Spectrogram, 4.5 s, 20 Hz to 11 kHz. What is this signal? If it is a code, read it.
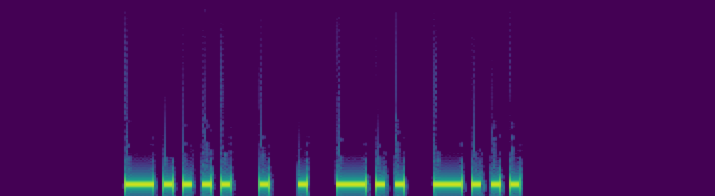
Morse code, heard as a keyed tone, about 20 wpm, 700 Hz. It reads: 6EEDB
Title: Five Challenging Letter-Number Combinations 20wpm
